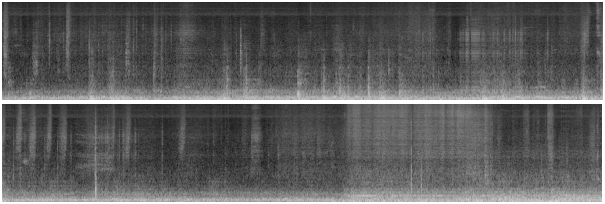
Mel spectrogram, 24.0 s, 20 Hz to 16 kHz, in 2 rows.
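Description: Passenger train in motion: a steady low rumble of wheels on the track with scattered knocks and clicks. About 19 seconds in, a hiss with a steady low hum comes in for about three seconds.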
